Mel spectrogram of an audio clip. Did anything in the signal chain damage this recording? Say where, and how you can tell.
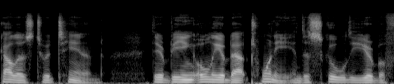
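No, nothing audible in this speech points to damage at any stage of the signal chain.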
